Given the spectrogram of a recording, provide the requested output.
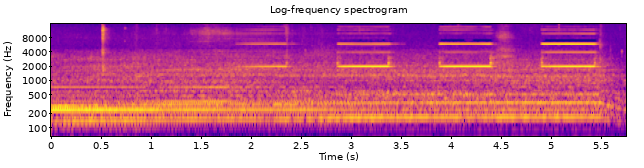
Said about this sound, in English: We're going to start, though, this mixture in the microwave oven, and we're going to give it 2 minutes to start now.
